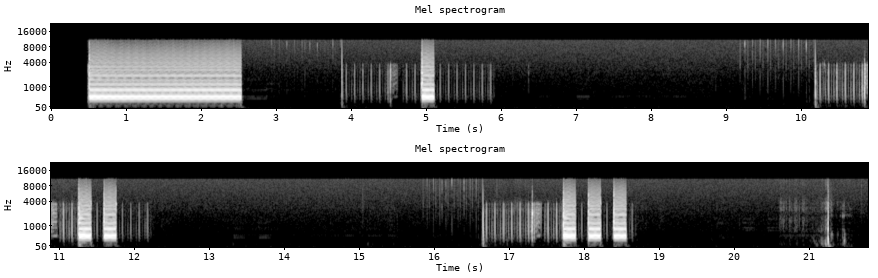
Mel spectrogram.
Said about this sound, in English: your dial is too slow, too fast, or just the right speed, you'll hear one beep, three beeps, or two beeps. So here's a demonstration of dialing zero three times, speeding up and slowing down the dial as necessary to get one, two, and three beeps.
